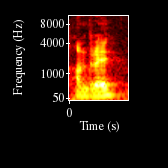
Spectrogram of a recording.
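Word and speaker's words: André: Oh, it's a French name, right? So it's spelled Andre, but it's got the E with the accent aigu from the Frenchness, so it sounds like an A sound.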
